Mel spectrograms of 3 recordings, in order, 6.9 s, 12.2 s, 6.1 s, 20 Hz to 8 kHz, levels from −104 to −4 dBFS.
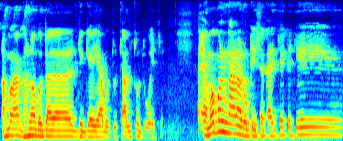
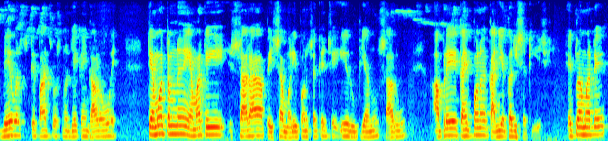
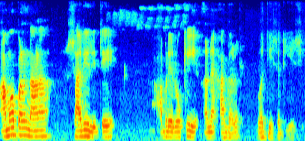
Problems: constant background noise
